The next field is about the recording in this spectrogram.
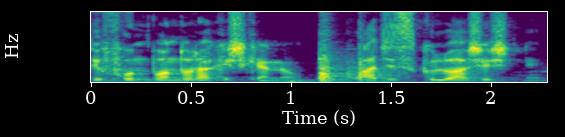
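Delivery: plain reading voice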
